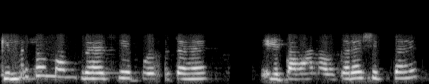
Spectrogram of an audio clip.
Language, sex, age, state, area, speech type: Sanskrit, female, 18-30, Rajasthan, urban, conversation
